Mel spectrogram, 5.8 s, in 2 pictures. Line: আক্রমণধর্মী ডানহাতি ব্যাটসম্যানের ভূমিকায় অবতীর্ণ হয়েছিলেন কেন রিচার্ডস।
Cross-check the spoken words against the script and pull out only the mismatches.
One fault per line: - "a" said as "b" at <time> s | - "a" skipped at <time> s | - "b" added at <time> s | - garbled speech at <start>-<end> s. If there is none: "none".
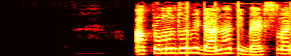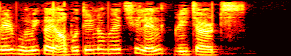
- "কেন" skipped at 4.5 s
